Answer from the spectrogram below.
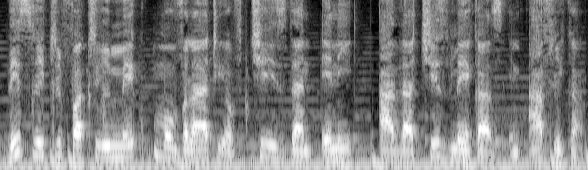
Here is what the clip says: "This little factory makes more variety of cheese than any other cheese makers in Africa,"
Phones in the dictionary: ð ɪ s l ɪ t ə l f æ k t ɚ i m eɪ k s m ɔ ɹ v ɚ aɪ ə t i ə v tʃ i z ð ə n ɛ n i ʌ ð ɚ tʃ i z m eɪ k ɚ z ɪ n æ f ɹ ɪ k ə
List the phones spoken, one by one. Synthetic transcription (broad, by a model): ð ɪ s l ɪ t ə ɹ f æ k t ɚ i m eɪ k m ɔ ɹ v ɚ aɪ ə t i ə v tʃ i z ð ə n ɛ n i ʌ ð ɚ tʃ i z m eɪ k ɚ z ɪ n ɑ f ɹ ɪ k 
